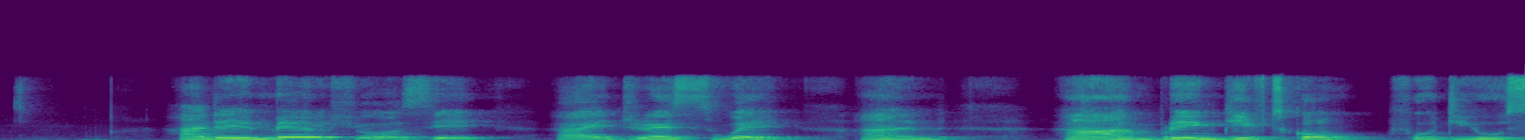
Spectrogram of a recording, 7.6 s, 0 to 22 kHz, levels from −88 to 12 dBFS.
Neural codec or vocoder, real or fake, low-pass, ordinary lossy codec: autoencoder, 48 kHz, 128 numbers a frame, DAC-VAE, trained on Japanese speech; fake; 9.9 kHz; Opus, 64 kbps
